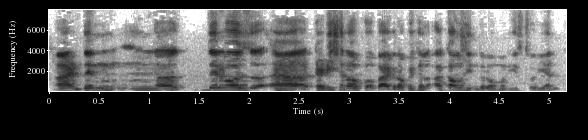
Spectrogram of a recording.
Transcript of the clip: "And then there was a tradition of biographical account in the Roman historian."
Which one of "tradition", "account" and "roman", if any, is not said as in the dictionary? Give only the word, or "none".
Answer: none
